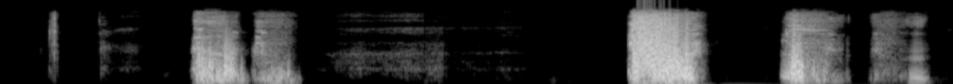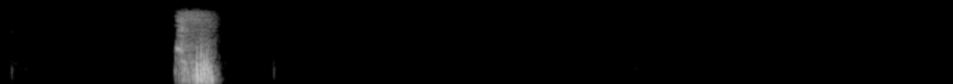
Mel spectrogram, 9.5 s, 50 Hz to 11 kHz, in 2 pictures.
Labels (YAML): expert_labels:
- quality: ok
  cough_type: unknown
  dyspnea: false
  wheezing: false
  stridor: false
  choking: false
  congestion: false
  nothing: true
  diagnosis: upper respiratory tract infection
  severity: unknown
age: 20
gender: male
respiratory_condition: false
fever_muscle_pain: true
status: COVID-19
